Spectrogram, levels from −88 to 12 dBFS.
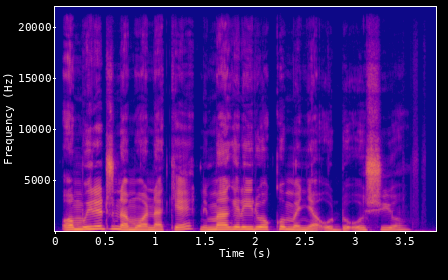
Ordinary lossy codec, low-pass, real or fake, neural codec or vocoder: none; none; real; none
